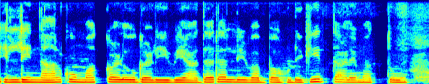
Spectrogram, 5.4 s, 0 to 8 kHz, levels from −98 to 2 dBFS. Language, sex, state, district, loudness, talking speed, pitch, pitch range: Kannada, female, Karnataka, Bidar, -15 LUFS, 90 wpm, 210 Hz, 205-220 Hz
